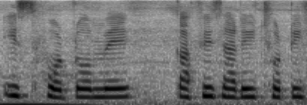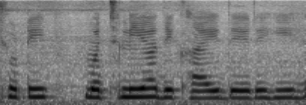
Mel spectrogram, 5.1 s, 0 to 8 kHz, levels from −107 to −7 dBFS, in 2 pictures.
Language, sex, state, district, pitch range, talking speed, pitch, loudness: Hindi, female, Odisha, Malkangiri, 220-240 Hz, 130 wpm, 235 Hz, -15 LUFS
